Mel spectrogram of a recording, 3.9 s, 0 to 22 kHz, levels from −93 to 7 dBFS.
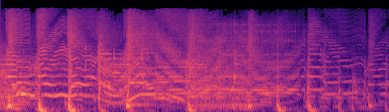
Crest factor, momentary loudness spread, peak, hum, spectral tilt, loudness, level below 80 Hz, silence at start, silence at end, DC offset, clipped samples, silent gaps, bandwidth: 20 dB; 11 LU; -2 dBFS; none; -3.5 dB/octave; -22 LUFS; -34 dBFS; 0 s; 0 s; under 0.1%; under 0.1%; none; 17 kHz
